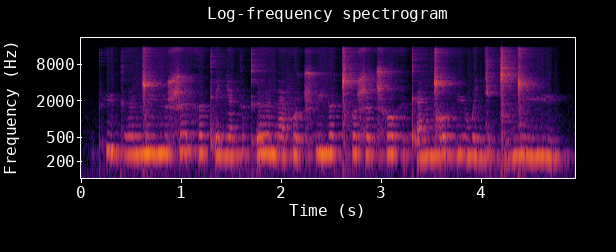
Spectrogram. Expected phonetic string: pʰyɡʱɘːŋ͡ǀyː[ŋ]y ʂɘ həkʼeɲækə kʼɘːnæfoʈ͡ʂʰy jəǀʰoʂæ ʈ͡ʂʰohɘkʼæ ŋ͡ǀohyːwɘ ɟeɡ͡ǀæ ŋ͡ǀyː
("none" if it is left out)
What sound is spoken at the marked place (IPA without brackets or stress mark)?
ŋ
